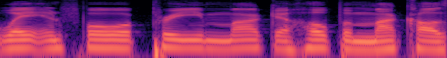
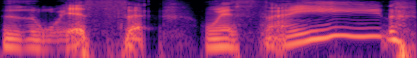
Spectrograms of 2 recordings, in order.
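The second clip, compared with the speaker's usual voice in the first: put-on cartoon kid voice, higher pitched; 5 semitones higher than usual. Trying out a voice, then admitting it fails: bad Cartman voice. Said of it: "I can't do a good Cartman voice".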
